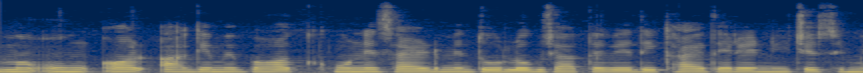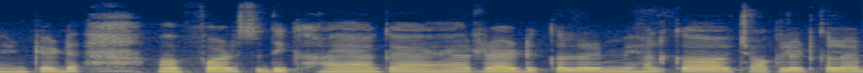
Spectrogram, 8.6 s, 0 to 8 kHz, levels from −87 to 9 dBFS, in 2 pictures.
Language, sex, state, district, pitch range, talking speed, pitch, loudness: Hindi, female, Chandigarh, Chandigarh, 190-200 Hz, 200 wpm, 195 Hz, -19 LUFS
